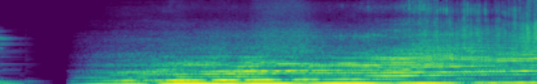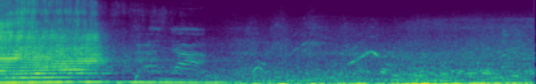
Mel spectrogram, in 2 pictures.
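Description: Rally car engine accelerating hard, its pitch climbing steadily for about five seconds before it drops away. Crowd chatter follows.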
